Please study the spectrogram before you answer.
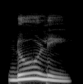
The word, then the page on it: ಡೋಳಿ: ḍōḷi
